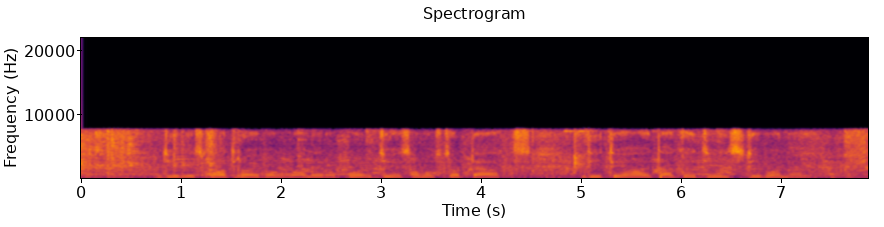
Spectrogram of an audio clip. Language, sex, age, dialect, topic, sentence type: Bengali, male, 18-24, Standard Colloquial, banking, statement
